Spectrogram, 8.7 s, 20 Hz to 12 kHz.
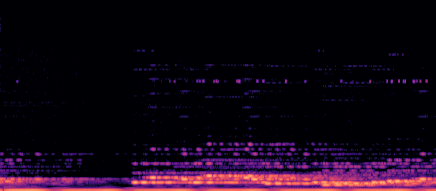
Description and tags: This loop has been created using program garageband 3 using the HybridMorph synthesizer of Garageband 3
